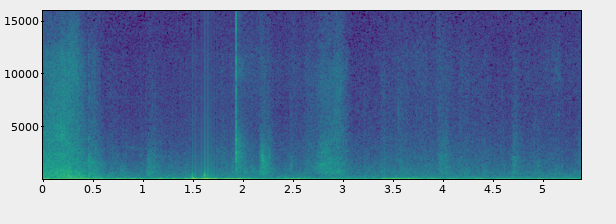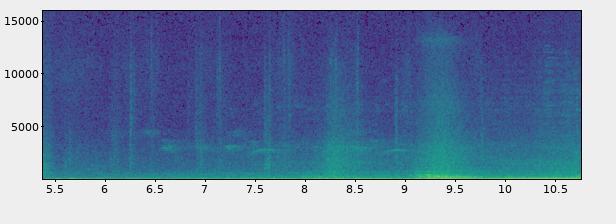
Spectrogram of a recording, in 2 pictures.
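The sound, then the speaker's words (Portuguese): A truck rumbles outside, its low engine noise swelling toward the end, with faint bird chirps and a few scattered knocks in the background. No one speaks. “Eita porra, vai virar caminhão logo cedo.”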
